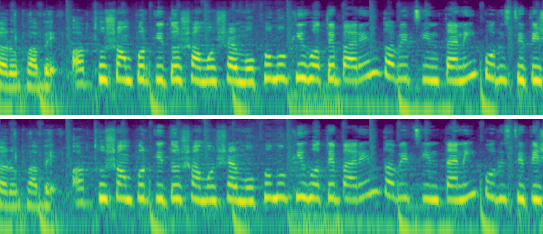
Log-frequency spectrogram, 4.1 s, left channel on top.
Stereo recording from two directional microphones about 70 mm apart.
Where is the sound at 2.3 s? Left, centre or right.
Left.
